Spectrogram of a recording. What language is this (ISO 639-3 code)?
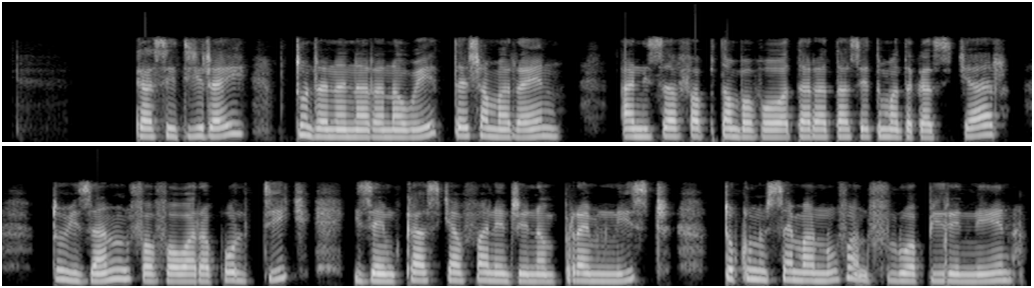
mlg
